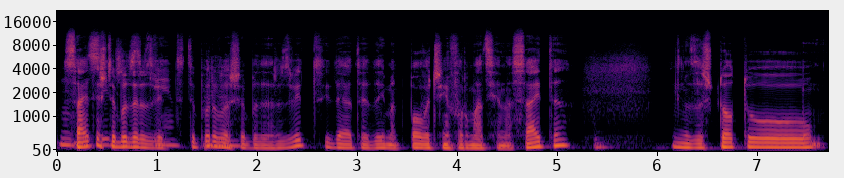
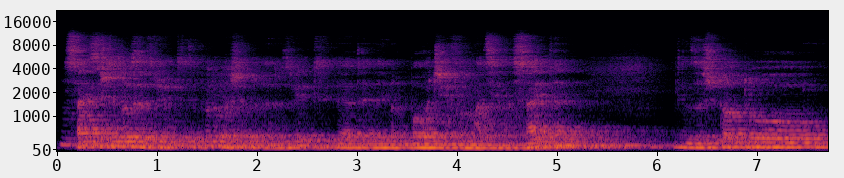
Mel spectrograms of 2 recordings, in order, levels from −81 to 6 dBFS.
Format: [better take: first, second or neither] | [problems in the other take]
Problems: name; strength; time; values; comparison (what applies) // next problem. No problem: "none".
first | room echo; strong; dies away in 2 s // off-mic speech; far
